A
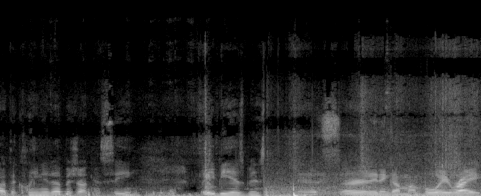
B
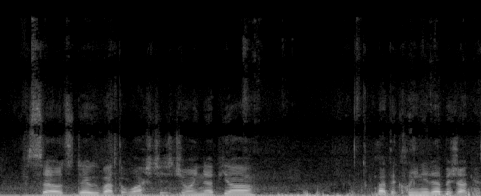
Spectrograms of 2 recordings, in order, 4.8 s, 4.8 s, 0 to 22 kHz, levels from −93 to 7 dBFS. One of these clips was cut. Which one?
A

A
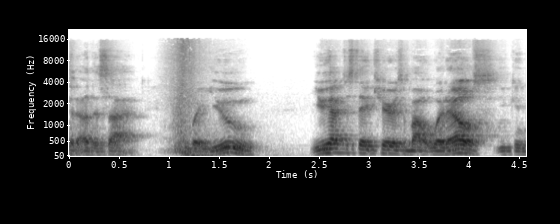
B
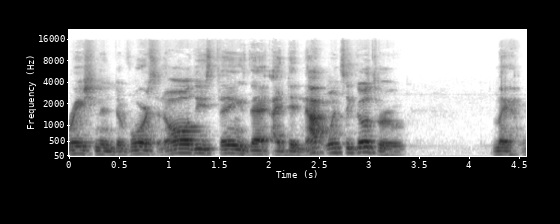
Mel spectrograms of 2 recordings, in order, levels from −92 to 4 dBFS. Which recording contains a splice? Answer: A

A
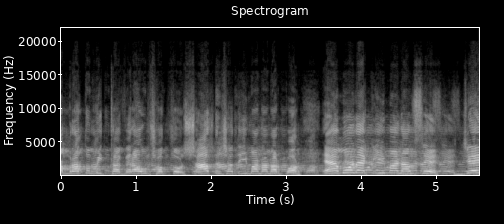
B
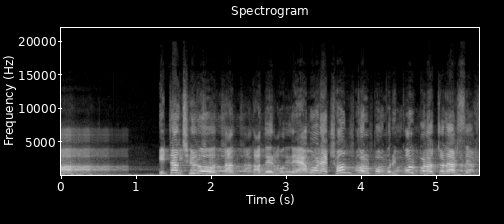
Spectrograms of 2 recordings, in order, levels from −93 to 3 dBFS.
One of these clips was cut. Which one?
B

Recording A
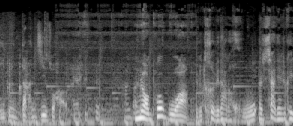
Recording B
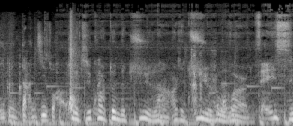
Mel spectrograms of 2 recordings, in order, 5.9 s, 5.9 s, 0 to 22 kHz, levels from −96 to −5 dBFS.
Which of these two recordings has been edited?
A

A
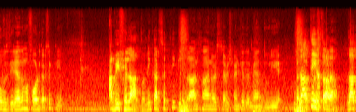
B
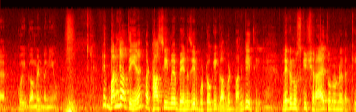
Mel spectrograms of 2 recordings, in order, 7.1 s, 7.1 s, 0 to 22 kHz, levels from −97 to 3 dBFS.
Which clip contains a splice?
A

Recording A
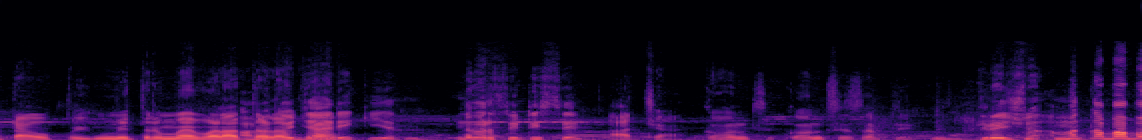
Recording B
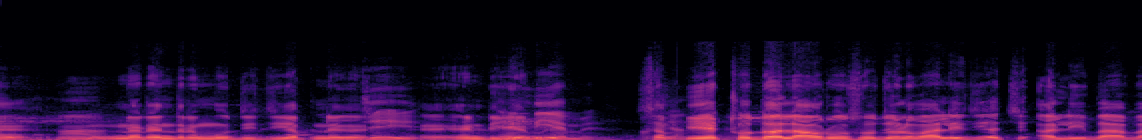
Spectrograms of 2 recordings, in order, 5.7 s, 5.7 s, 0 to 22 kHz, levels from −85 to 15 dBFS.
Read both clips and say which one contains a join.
A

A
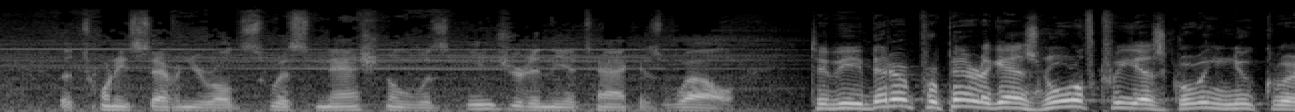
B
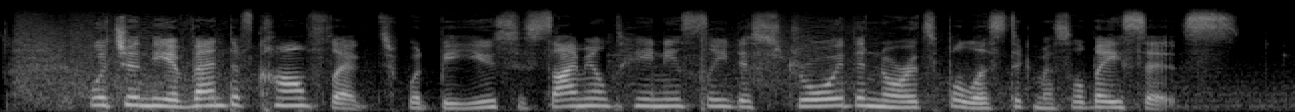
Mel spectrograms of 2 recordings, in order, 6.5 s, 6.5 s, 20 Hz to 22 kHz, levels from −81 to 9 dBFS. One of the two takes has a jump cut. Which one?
A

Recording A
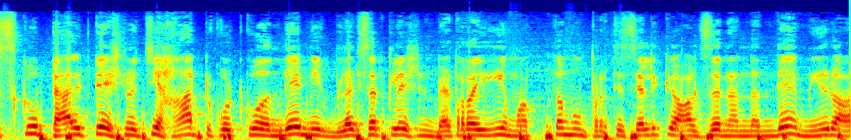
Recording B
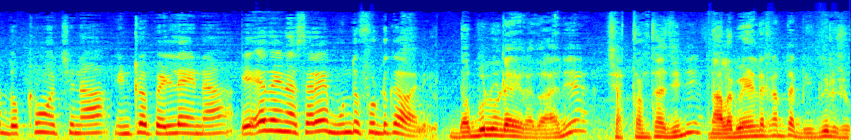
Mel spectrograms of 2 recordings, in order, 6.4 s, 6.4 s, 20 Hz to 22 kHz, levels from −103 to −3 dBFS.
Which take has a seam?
B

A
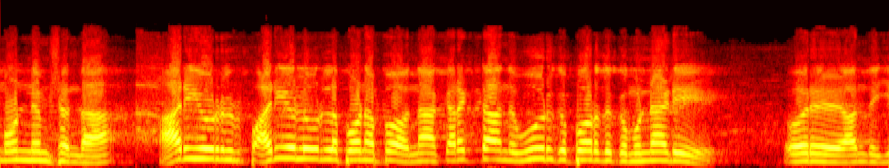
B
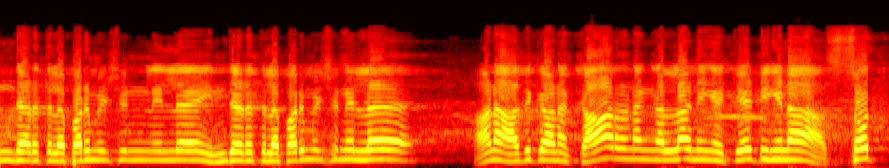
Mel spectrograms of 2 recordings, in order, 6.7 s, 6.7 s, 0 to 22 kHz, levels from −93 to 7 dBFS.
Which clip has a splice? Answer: A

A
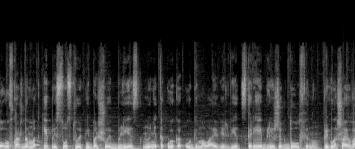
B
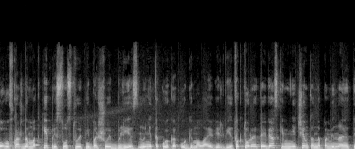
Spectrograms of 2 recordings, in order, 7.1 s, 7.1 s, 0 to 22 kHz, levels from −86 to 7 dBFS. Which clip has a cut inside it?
B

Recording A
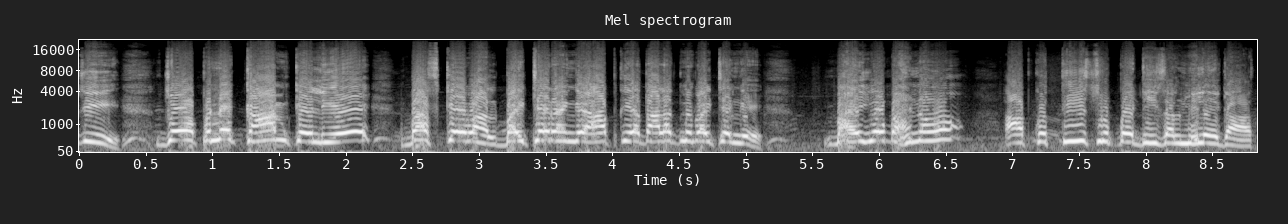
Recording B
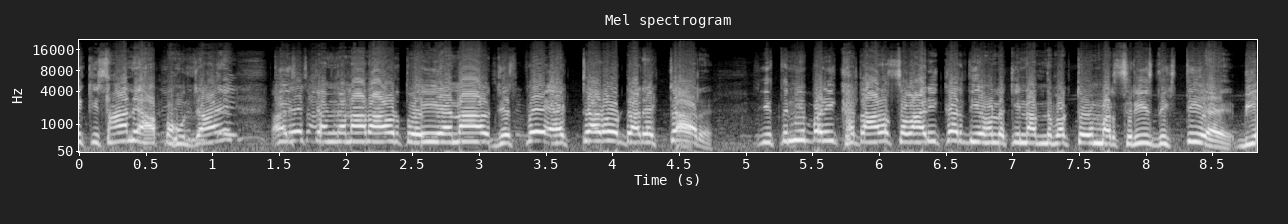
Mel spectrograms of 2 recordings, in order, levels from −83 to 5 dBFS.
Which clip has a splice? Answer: B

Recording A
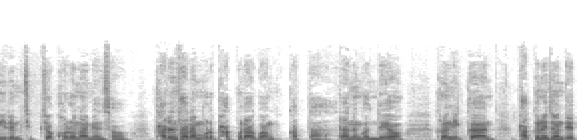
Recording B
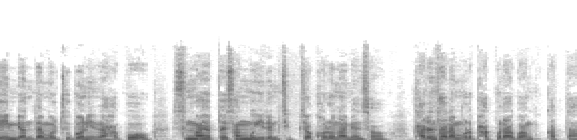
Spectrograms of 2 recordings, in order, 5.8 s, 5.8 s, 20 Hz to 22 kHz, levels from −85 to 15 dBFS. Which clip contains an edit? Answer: A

